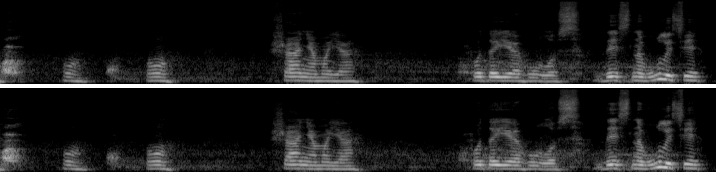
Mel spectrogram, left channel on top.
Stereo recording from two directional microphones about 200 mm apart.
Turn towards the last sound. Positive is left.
turn(degrees=-10)  # may be behind; listen again after turning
